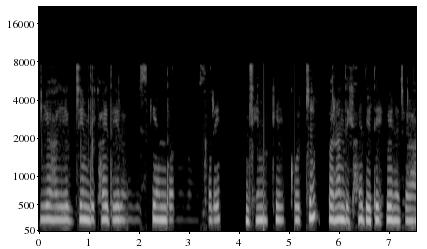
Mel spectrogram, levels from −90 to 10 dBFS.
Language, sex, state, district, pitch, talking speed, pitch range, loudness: Hindi, female, Chhattisgarh, Balrampur, 230 Hz, 160 wpm, 225-235 Hz, -27 LUFS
